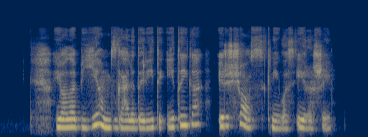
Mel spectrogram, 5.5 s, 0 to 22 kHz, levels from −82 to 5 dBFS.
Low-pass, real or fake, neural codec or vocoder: 10.8 kHz; fake; vocoder, 24 kHz, 100 mel bands, Vocos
